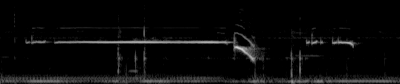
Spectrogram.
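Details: A tame common iora kept as a songbird: a drawn-out level whistle of about two seconds, a sharp falling slur, then short whistled notes, over a steady low background hum.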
